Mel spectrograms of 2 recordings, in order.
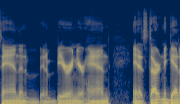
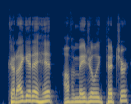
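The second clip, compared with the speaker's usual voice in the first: higher, wondering voice; quoting Ty; 8 semitones higher than usual. Retold or imitated. Podcast host voicing the YouTuber's question, lightly wondering. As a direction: ask it like a curious amateur. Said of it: "he had the question of".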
